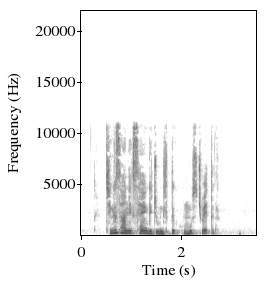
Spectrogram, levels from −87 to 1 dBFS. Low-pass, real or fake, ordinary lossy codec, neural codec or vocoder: 10.8 kHz; real; MP3, 96 kbps; none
